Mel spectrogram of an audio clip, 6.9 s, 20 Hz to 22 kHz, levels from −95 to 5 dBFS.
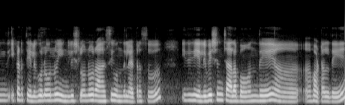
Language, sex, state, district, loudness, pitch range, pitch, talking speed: Telugu, female, Andhra Pradesh, Sri Satya Sai, -16 LUFS, 185-205 Hz, 195 Hz, 120 wpm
